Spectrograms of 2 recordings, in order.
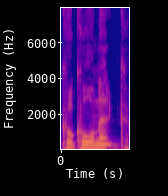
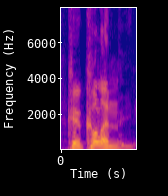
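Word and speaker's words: Cúchulainn: Because he wrote it phonetically for me. Kukulnet? Fuck! Kukulin.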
